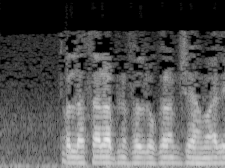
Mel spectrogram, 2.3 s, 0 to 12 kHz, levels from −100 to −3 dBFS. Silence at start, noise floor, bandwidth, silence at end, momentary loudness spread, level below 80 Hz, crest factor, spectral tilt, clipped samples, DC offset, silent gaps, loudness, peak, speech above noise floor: 0 s; -41 dBFS; 6.6 kHz; 0 s; 5 LU; -42 dBFS; 16 dB; -8 dB/octave; under 0.1%; under 0.1%; none; -21 LUFS; -6 dBFS; 21 dB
